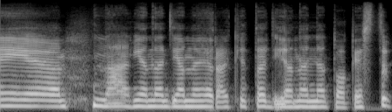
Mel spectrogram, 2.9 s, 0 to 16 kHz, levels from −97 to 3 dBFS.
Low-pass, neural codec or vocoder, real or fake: 14.4 kHz; codec, 32 kHz, 1.9 kbps, SNAC; fake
